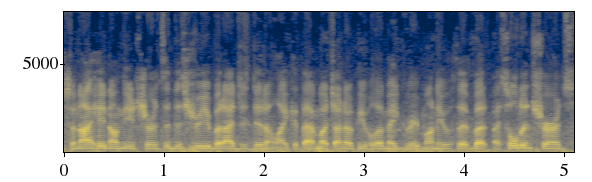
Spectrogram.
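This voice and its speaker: There is noticeable background noise here. A man with an American accent talks at a very fast pace. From US Midwest, Indiana. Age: 20s. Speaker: entrepreneur, business coach. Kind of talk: casual personal story to camera, unscripted. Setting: outdoors in a park, on a bench. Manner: halting, frequent fillers and repeats.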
